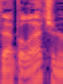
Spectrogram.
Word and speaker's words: Appalachian: I hope I pronounced Appalachian right. – Yes, you did, Larry, and it's nice to be here.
